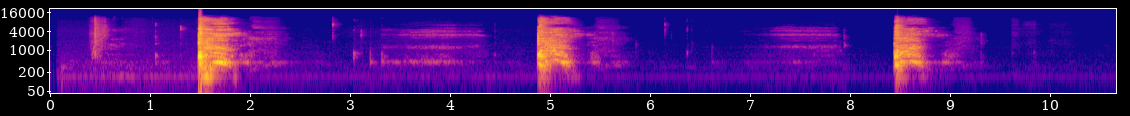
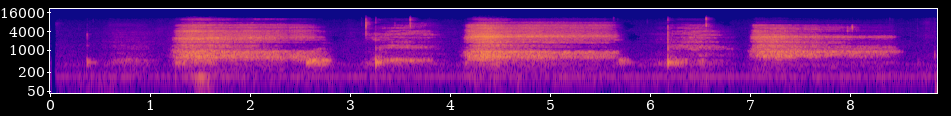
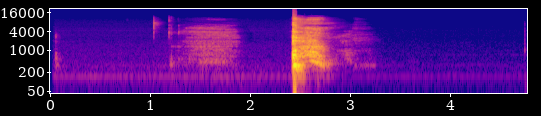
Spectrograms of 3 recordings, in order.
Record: {"three_cough_length": "10.7 s", "three_cough_amplitude": 32768, "three_cough_signal_mean_std_ratio": 0.19, "exhalation_length": "8.9 s", "exhalation_amplitude": 4792, "exhalation_signal_mean_std_ratio": 0.63, "cough_length": "4.8 s", "cough_amplitude": 32768, "cough_signal_mean_std_ratio": 0.17, "survey_phase": "beta (2021-08-13 to 2022-03-07)", "age": "18-44", "gender": "Female", "wearing_mask": "No", "symptom_none": true, "smoker_status": "Never smoked", "respiratory_condition_asthma": false, "respiratory_condition_other": false, "recruitment_source": "REACT", "submission_delay": "3 days", "covid_test_result": "Negative", "covid_test_method": "RT-qPCR", "influenza_a_test_result": "Negative", "influenza_b_test_result": "Negative"}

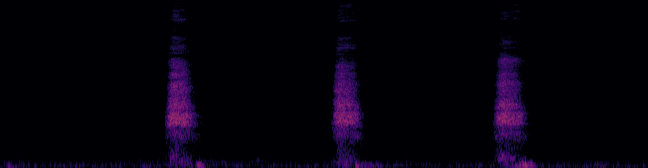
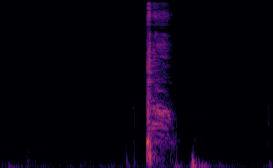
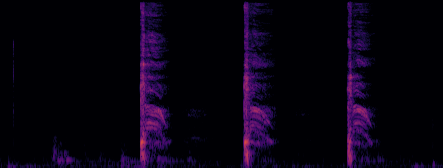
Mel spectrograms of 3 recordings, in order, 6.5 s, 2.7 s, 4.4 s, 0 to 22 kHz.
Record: {"exhalation_length": "6.5 s", "exhalation_amplitude": 898, "exhalation_signal_mean_std_ratio": 0.33, "cough_length": "2.7 s", "cough_amplitude": 4901, "cough_signal_mean_std_ratio": 0.23, "three_cough_length": "4.4 s", "three_cough_amplitude": 3214, "three_cough_signal_mean_std_ratio": 0.29, "survey_phase": "alpha (2021-03-01 to 2021-08-12)", "age": "18-44", "gender": "Female", "wearing_mask": "No", "symptom_none": true, "smoker_status": "Never smoked", "respiratory_condition_asthma": false, "respiratory_condition_other": false, "recruitment_source": "Test and Trace", "submission_delay": "1 day", "covid_test_result": "Positive", "covid_test_method": "RT-qPCR", "covid_ct_value": 16.5, "covid_ct_gene": "ORF1ab gene", "covid_ct_mean": 16.9, "covid_viral_load": "2800000 copies/ml", "covid_viral_load_category": "High viral load (>1M copies/ml)"}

